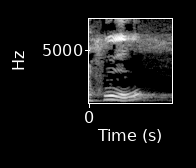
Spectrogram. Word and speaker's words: who: Some WH words also make the H sound, such as in who and whom. Who and whom. Here only we should pronounce only H.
